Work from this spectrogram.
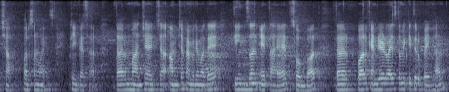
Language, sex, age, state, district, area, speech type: Marathi, female, 18-30, Maharashtra, Nagpur, urban, spontaneous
